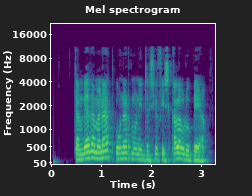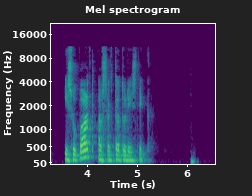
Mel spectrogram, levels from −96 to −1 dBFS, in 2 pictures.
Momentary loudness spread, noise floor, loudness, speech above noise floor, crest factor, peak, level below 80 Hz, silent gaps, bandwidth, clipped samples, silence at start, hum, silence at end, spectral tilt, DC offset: 11 LU; -90 dBFS; -24 LUFS; 66 dB; 18 dB; -6 dBFS; -56 dBFS; none; 11.5 kHz; under 0.1%; 0.05 s; none; 0.4 s; -5 dB/octave; under 0.1%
